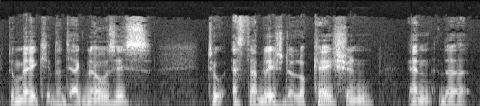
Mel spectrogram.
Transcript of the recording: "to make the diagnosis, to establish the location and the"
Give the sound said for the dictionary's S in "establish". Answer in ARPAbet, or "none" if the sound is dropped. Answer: S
